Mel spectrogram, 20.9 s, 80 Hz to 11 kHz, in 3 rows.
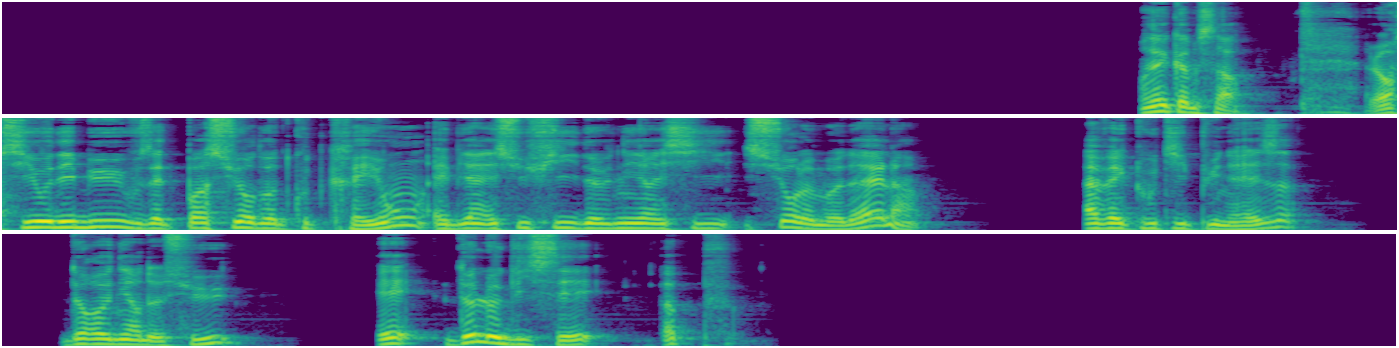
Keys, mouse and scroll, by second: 0.0 click, 2.0 click, 2.8 click, 10.6 click, 13.0 click, 14.2 click, 14.9-16.5 drag, 17.0 click, 18.4 click, 20.2 click.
